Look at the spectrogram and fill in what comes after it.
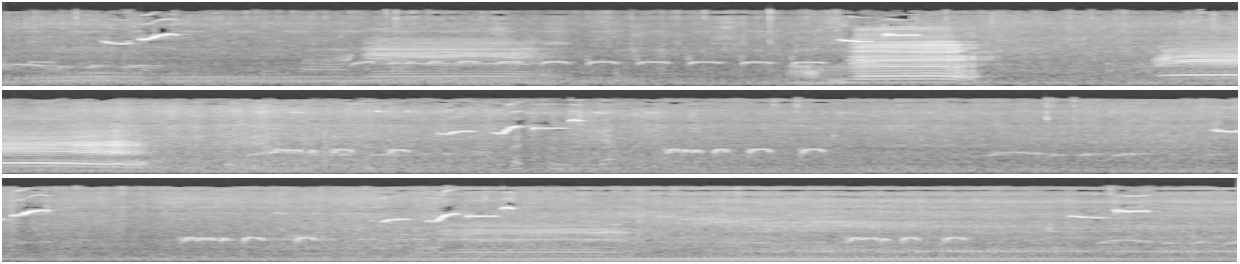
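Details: Cattle roaming a field in a village, calling companions to return to the barn: a series of deep, drawn-out moos, two loud ones close together and another later. Frequent short bird chirps and whistles in the background.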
